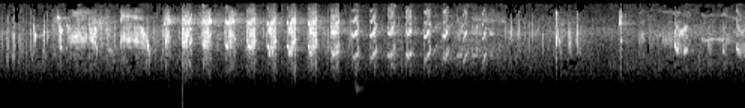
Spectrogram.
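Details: Swiftlet calls used to attract swiftlets: a rapid run of buzzy, clicking chirps repeated more than twice a second, becoming irregular near the end, with no other sounds.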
